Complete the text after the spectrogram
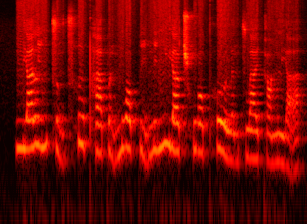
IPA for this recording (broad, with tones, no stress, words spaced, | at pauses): n̪jä˧˥li˧˥ŋ t͡sʊ̰˨˩ŋt͡sʰɹ̩˥˩pʰä˧˥pə̰˨˩n mwɔ˥˩ pḭ˨˩n̪i˧˥ŋ mjä˥ʈ͡ʂʰwɔ˥˧ pʰo˥˩ʊ̯ lə˧˥nt͡swa˥ɪ̯kɑ˧˥ŋ ljä̰˨˩˦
